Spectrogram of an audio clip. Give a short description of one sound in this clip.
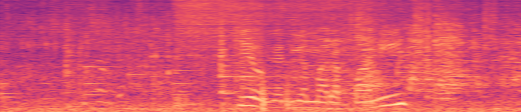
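A metal spoon stirs and scrapes against a steel pot.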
